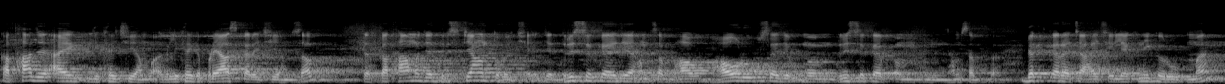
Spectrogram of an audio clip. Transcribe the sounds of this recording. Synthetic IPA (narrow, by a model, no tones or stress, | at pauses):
kət̪ʰad͡ʒeʔa̰jɡlikʰɛt͡ʃʰiɦəm̰likʰɛkepɾəjaskəɾɛt͡ʃʰiɦəmsəb | t̪əkət̪ʰamed͡ʒed̪ɾisʈjãnt̪ɦojt͡ʃʰɛd͡ʒed̪ɾisjked͡ʒeɦəmsəbːʱabʱawɾupsẽd͡ʒed̪ɾisjəkeɦəmsəb | bjək̚t̪kəɾɛt͡ʃaɦɛt͡ʃʰilekʰnikɾupme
